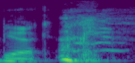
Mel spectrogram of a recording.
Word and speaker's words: Björk: No, it's pronounced Björk.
